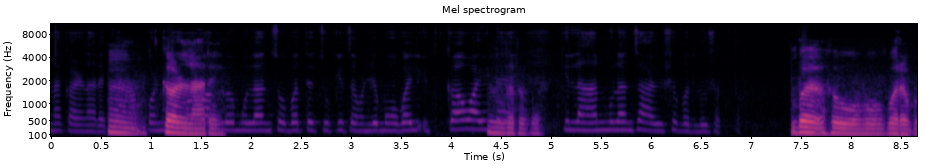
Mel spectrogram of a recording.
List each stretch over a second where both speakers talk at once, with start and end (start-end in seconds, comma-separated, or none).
0.6-1.9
